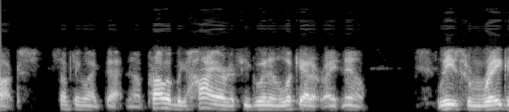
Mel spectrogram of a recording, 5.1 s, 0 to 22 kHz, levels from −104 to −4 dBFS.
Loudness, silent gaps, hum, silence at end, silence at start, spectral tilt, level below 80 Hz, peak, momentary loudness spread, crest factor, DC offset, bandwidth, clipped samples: -22 LUFS; 0.41-0.47 s, 3.92-4.14 s; none; 0 s; 0 s; -7.5 dB/octave; -82 dBFS; -6 dBFS; 11 LU; 18 dB; under 0.1%; 3.9 kHz; under 0.1%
